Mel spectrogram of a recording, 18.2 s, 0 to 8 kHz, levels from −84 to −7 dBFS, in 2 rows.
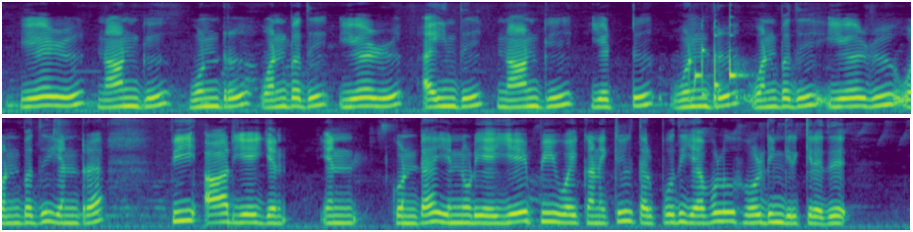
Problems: constant background noise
